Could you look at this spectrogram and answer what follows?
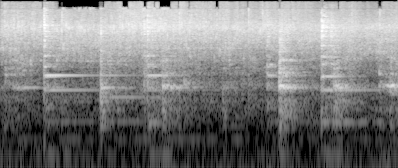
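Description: Chilli frying in hot oil in a home kitchen, with a steady sizzle and several sharp stirring scrapes spaced through it, close and fairly loud, no voices.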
